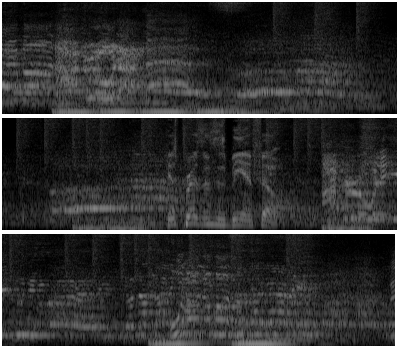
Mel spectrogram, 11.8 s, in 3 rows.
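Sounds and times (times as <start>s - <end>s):
crowd cheering wildly: 0.0s - 11.8s
speech: 5.6s - 8.2s, 9.3s - 10.5s.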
